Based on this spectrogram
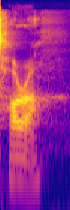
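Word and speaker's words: Ho99o9: Pronounced horror.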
